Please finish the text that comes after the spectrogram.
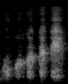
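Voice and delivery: quick breathy jump noise, no voice; imitated whoosh. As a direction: make a rough whooshing sound effect. Imitating a leap over the gap.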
